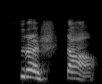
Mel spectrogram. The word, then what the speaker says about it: स्रष्टा: हल्का सा स, शांतिदस स्रष्टा, स्रष्टा जैसे हम विष्णु सहस्र का स्र पढ़ते हैं ना, वैसे यहाँ पे स्रष्टा और ष्टा का उच्चारण भी अच्छे से करना है, स्रष्टा।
